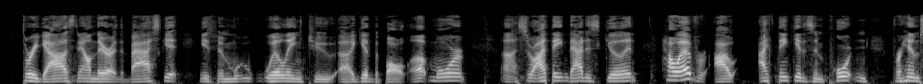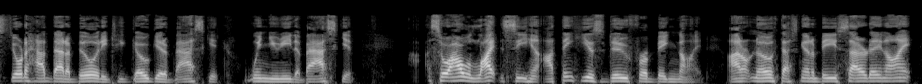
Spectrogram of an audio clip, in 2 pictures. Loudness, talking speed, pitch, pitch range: -19 LUFS, 240 wpm, 145 Hz, 135-160 Hz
